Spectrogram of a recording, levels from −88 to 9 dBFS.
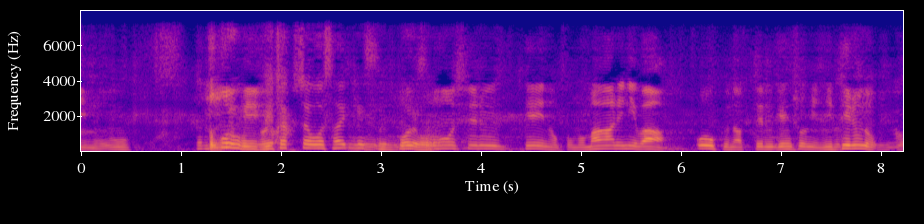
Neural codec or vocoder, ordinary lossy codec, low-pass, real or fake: codec, 24 kHz, 1.2 kbps, DualCodec; none; 7.2 kHz; fake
